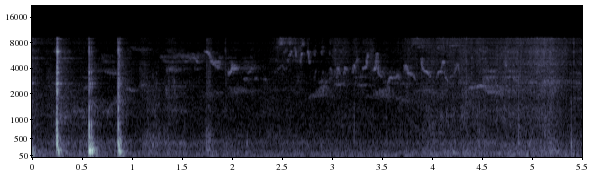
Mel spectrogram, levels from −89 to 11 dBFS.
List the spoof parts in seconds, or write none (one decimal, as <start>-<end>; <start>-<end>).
0.0-5.5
